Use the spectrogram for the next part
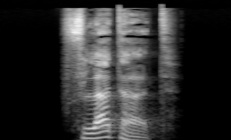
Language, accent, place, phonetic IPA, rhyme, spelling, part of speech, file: German, Germany, Berlin, [ˈflatɐt], -atɐt, flattert, verb, De-flattert.ogg
- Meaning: inflection of flattern: 1. second-person plural present 2. third-person singular present 3. plural imperative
